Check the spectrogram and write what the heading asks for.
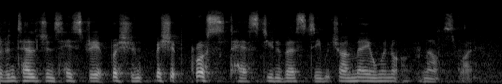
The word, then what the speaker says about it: Grosseteste: She's lectured in several universities, and she's an associate professor of intelligence history at Bishop Grosseteste University, which I may or may not have pronounced right.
